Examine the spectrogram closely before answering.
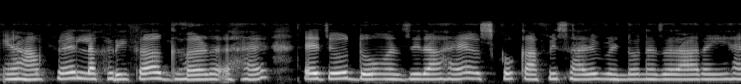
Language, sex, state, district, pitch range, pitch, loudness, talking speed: Hindi, female, Himachal Pradesh, Shimla, 235-255 Hz, 245 Hz, -17 LUFS, 155 wpm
